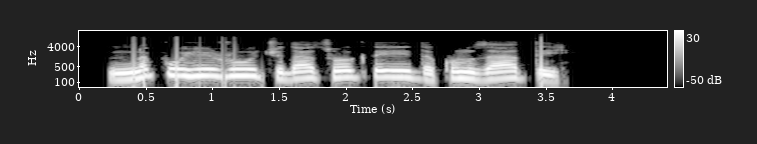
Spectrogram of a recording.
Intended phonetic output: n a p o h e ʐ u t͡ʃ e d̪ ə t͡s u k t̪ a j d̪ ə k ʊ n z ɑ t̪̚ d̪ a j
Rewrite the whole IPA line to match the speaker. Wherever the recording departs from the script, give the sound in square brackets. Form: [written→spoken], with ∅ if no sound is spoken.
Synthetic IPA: n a p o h e ʐ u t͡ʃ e d̪ [ə→ɑ] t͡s [u→o] k [t̪→d̪] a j d̪ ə k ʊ [n→m] z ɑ t̪̚ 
